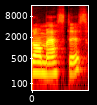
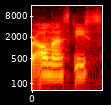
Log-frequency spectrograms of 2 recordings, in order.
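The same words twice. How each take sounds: First: ALMASTIS with an "al" start and short "tiss" ending; Almastis as al-MASS-tiss. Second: ALMASTIS with an "el" start and long "teess" ending; Almastis as el-MASS-teess. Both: Shown as a demonstration. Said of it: "Is it Almastis or Almastis?".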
